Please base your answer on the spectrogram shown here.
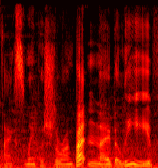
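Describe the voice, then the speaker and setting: A woman casually commentates a video game she is playing, with music running behind her. Her pitch swings widely and there is noticeable creak in her voice as she thinks aloud and grumbles to herself. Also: expressive, racing. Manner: thinks aloud, mutters complaints to self. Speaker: let's play host. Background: video game music and sounds.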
